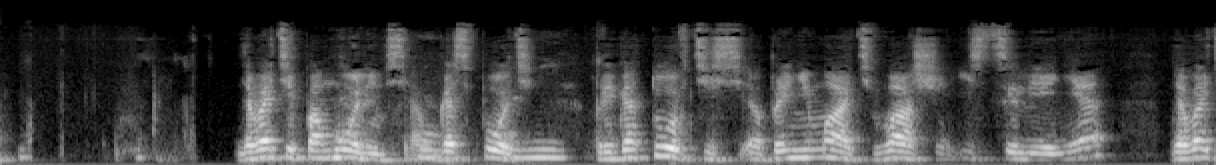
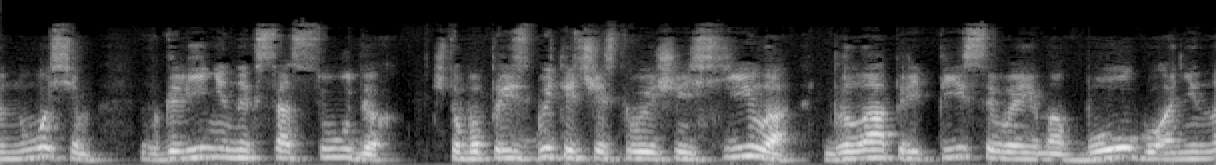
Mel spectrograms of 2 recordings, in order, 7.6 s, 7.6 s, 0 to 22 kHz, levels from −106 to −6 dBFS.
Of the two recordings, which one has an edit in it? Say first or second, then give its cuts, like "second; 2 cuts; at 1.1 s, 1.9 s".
second; 2 cuts; at 2.6 s, 5.0 s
